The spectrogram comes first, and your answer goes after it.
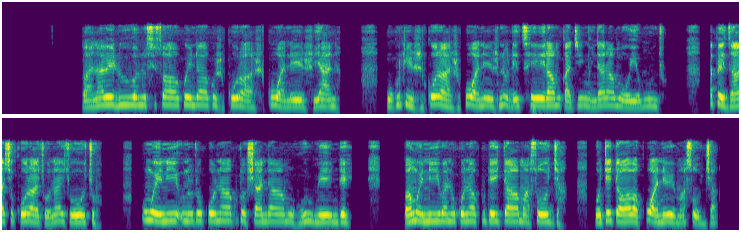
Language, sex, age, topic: Ndau, male, 36-49, education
